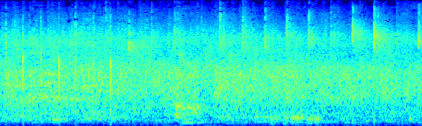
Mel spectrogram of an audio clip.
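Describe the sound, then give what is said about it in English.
A church audience breaks into steady, dense applause for a man of the church, many hands clapping together, sustained evenly for several seconds with no one speaking over it. “He's just, everybody, just clap for Julian.”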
